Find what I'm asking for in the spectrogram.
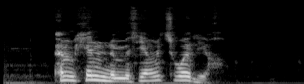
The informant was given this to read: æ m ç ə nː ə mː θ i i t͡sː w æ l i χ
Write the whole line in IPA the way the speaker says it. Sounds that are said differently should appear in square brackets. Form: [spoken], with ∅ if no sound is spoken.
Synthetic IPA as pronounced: æ m ç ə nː ə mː θ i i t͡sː w æ l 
